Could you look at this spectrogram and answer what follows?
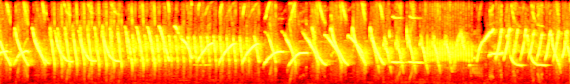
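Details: {'text': 'Canary singing close up: dense rapid trains of downward-sweeping high chirps, a short slower looping passage, then a buzzy fast trill at the end.'}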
